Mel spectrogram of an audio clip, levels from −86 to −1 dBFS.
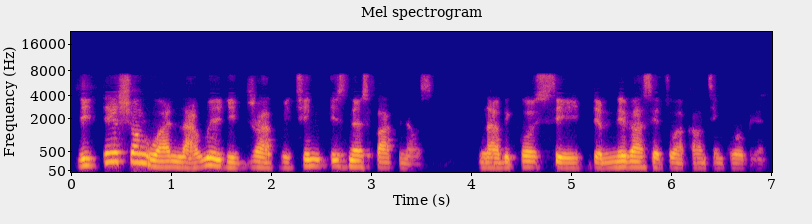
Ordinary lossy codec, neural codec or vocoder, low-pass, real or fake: none; codec, 16 kHz, 1.1 kbps, Voila-Tokenizer; 7.2 kHz; fake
